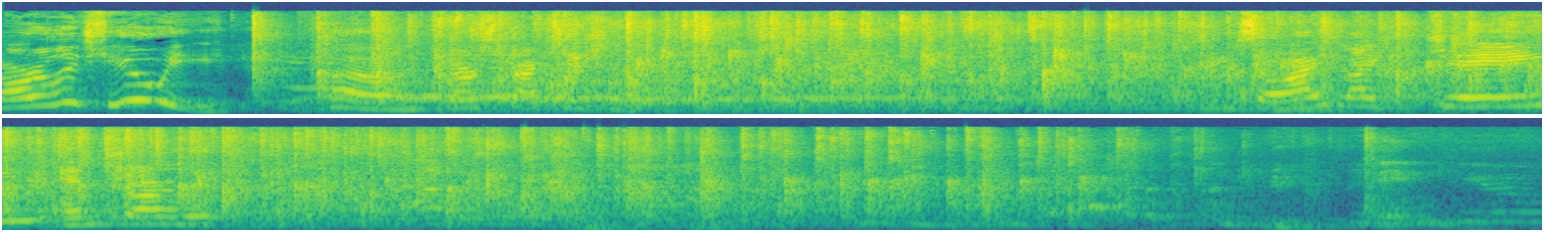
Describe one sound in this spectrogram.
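An audience applauds warmly.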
